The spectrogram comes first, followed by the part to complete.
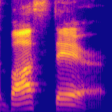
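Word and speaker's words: Basseterre: um I was uh trying to figure out the pronunciation and it's boss stare so I know I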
